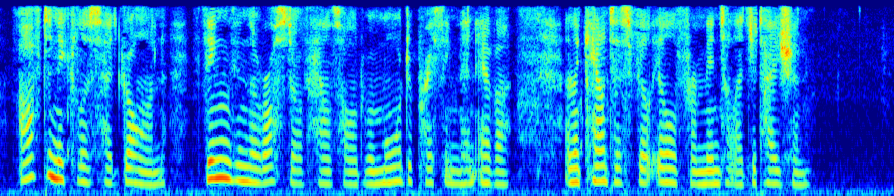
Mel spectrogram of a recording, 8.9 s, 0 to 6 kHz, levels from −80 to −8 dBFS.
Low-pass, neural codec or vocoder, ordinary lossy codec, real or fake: 5.4 kHz; vocoder, 22.05 kHz, 80 mel bands, WaveNeXt; MP3, 32 kbps; fake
